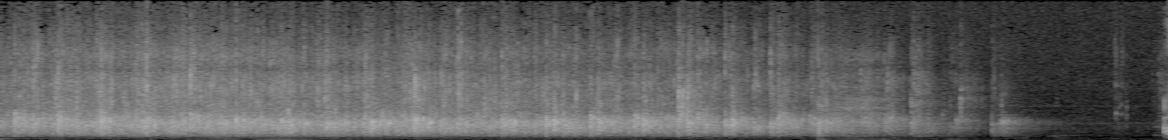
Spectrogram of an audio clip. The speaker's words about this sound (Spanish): denle un aplauso aquí a mis actores, por favor.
